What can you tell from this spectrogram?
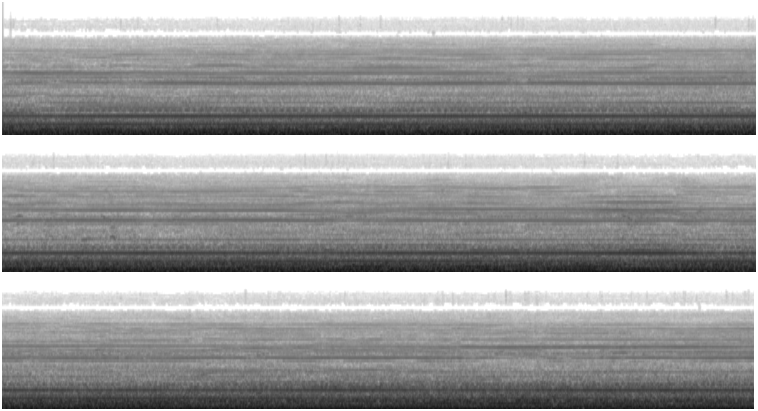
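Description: Steady drone of an airliner's jet engines heard inside the passenger cabin during the climb after take-off: a deep hum with a few steady tones above it.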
